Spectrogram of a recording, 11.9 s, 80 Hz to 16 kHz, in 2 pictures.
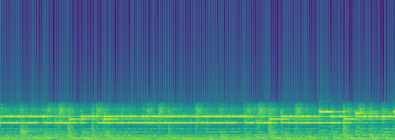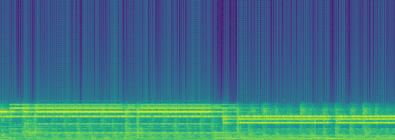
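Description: Yamaha DGX200 portable keyboard playing an instrumental tune in sustained, held chords that change every second or so, with higher notes held for a few seconds in the middle.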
